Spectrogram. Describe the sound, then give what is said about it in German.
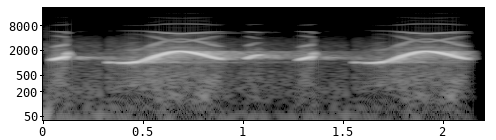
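A father whistles the family's signal call, the cheetah whistle, twice, each time a short chirp followed by a long note that swoops up and back down. Clear and loud, with no talking. “Der Papa pfeift schon den Gepardspfiff.”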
